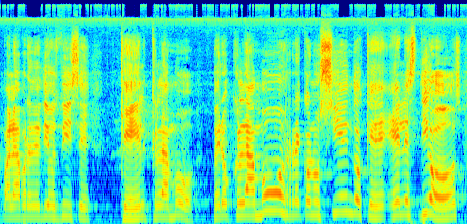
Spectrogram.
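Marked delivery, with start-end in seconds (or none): none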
